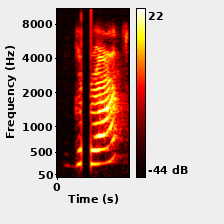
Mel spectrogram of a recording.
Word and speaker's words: grudge: Grudge, yeah, grudge.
